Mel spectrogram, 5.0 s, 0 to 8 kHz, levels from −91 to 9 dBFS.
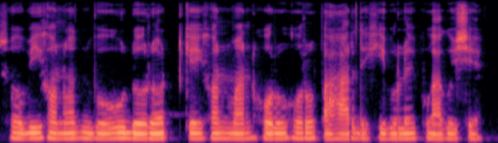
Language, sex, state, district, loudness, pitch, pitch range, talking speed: Assamese, male, Assam, Kamrup Metropolitan, -17 LUFS, 105 Hz, 105-110 Hz, 120 wpm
